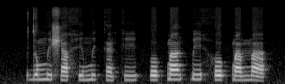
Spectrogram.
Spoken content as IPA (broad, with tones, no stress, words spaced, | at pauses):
do˦mi˦˨ʃã˧ hi˧mi˦kɛ̃˧ ki˦ | o˧k͡pã˦k͡pi˦ ho˦k͡pã˦ mã˦˨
